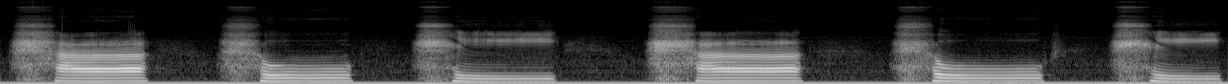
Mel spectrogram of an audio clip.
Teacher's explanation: We pronounce the letters of Madda in an Arabic accent by stretching them up to 1 alif, that is up to 2 harakat.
